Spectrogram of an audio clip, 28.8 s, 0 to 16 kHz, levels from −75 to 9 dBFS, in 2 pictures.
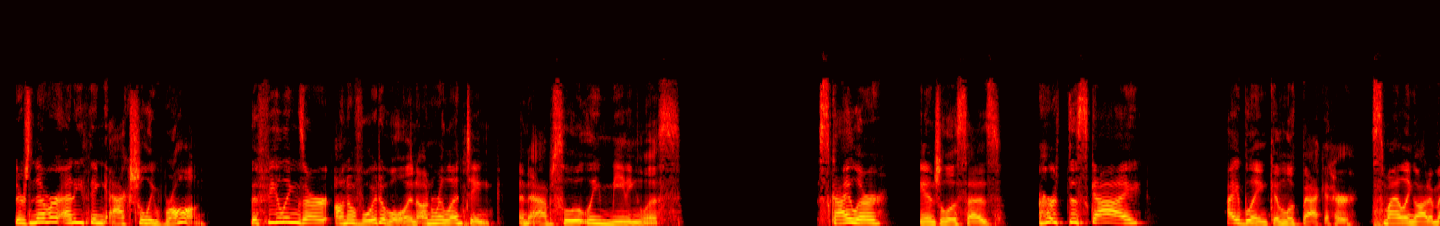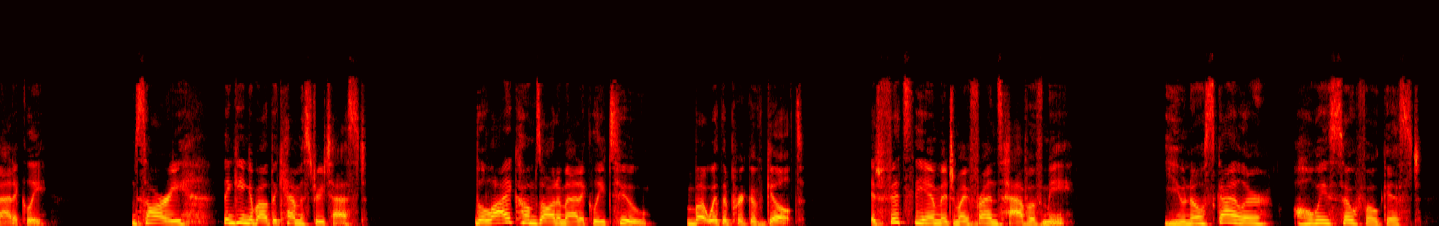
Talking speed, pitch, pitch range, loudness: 130 wpm, 225 Hz, 200-260 Hz, -21 LUFS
